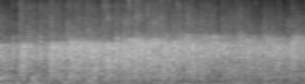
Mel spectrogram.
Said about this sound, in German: Äh, ich bitte euch jetzt um einen fetten Applaus für die beiden und ihre Gäste und eine Live-Episode vom Rheinpegel.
